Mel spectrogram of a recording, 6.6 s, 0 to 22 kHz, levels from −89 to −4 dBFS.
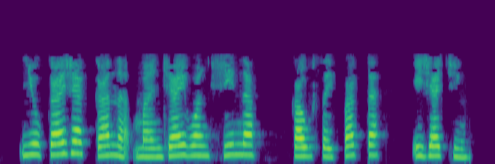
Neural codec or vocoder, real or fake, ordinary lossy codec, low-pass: none; real; MP3, 24 kbps; 5.4 kHz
